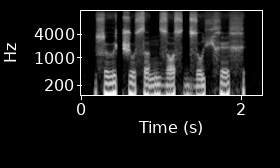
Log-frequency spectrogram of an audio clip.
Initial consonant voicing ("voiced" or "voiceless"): voiceless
